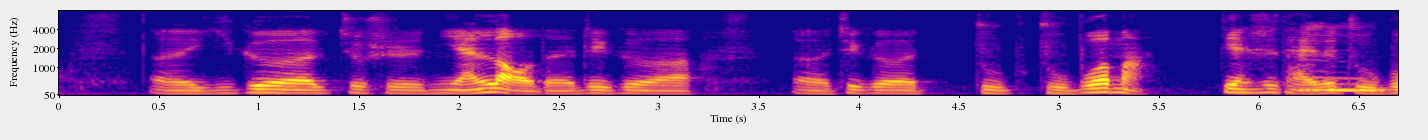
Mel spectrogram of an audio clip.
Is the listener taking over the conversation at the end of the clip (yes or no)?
no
